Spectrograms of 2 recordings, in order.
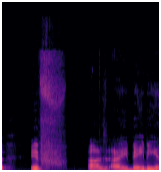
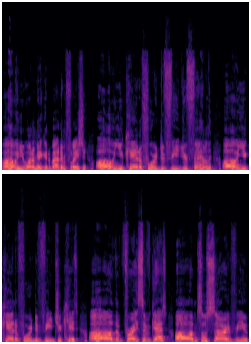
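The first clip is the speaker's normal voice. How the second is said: put-on mocking tone, higher pitch; 12 semitones higher, 6 dB louder than usual. Acting out a man who is mocking people, imitating his mocking tone. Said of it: "Mocking people".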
